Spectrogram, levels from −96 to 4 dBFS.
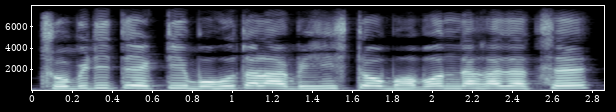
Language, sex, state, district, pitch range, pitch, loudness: Bengali, male, West Bengal, Cooch Behar, 220-240 Hz, 225 Hz, -13 LUFS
